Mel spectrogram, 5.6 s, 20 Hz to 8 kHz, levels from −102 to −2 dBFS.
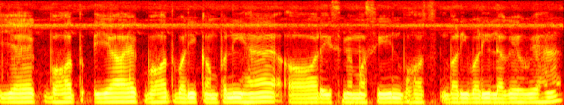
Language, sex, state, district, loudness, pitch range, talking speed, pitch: Hindi, male, Bihar, West Champaran, -16 LUFS, 110-120 Hz, 190 wpm, 115 Hz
